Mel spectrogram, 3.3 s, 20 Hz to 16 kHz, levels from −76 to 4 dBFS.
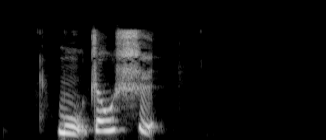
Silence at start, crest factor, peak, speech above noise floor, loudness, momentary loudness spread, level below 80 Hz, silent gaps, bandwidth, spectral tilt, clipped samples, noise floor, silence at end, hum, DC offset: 0.6 s; 16 dB; -2 dBFS; 65 dB; -13 LUFS; 7 LU; -60 dBFS; none; 7.6 kHz; -3 dB/octave; under 0.1%; -78 dBFS; 1.7 s; none; under 0.1%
